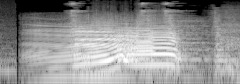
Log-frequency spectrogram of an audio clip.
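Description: A cow mooing once: one long call that rises in pitch and then holds steady before stopping shortly before the end.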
